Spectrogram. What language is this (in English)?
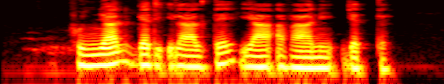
Oromo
